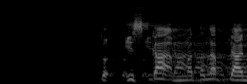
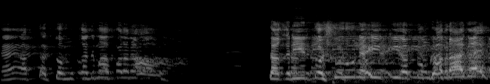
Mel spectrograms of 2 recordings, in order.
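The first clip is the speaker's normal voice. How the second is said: usual speaking voice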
